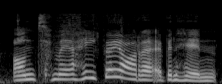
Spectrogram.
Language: Welsh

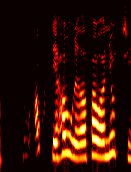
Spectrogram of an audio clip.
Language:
Icelandic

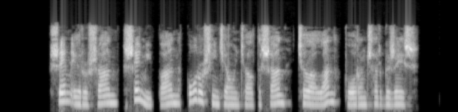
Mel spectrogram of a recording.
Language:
Mari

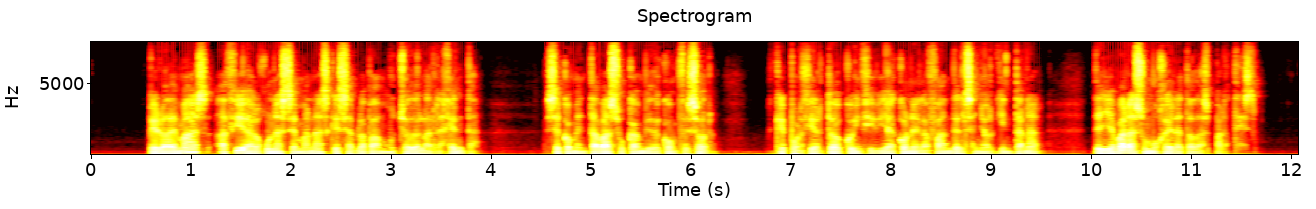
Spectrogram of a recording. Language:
Spanish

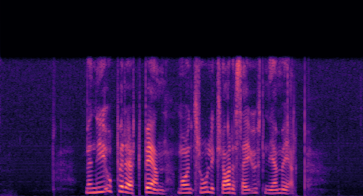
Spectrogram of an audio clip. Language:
Norwegian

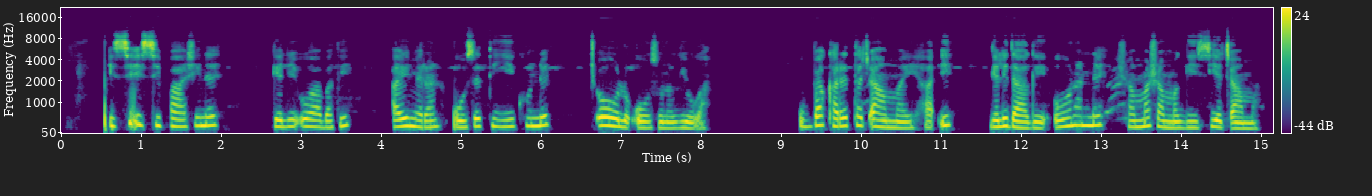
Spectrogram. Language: Wolaytta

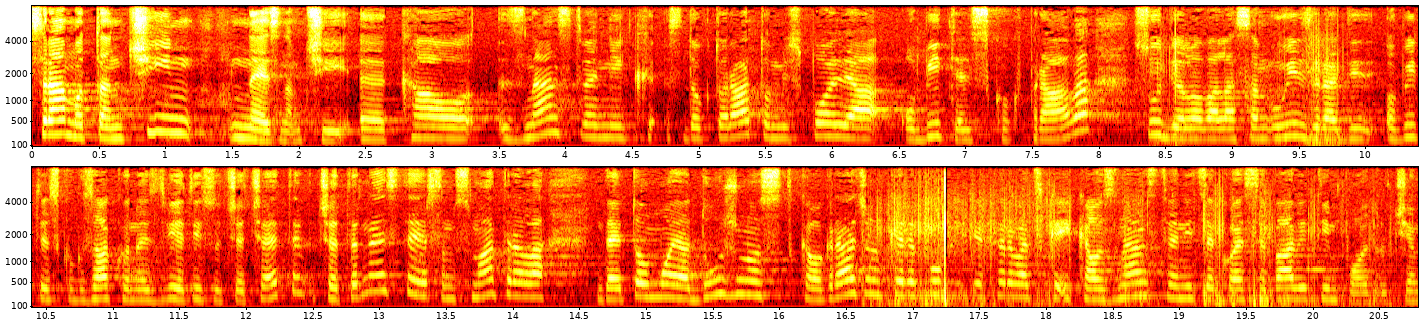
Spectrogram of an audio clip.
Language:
Croatian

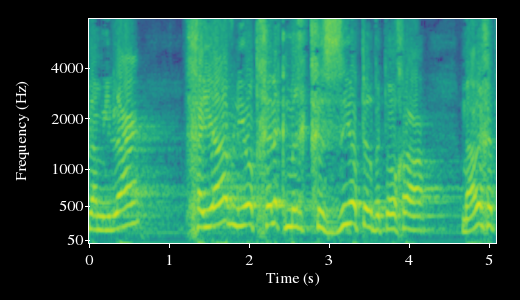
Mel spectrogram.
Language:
Hebrew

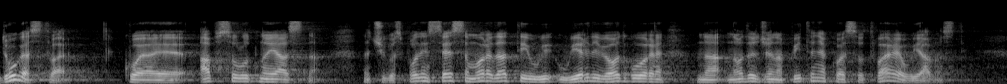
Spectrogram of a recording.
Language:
Croatian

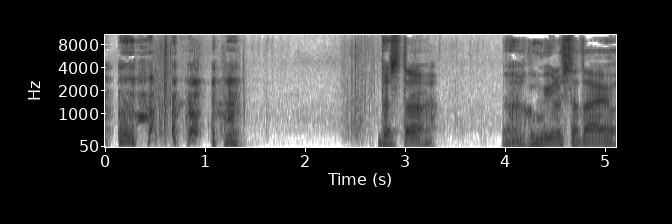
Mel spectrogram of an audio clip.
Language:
Filipino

